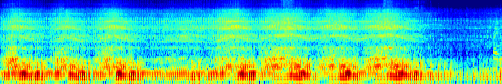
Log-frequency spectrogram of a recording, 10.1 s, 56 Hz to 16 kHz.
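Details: Honda TMX155 single-cylinder engine, under overhaul, revving up and down with a rough, uneven low thrum; there is a noise inside the engine, and the cause is not yet pinned down.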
